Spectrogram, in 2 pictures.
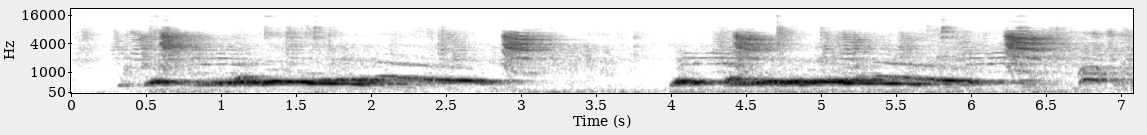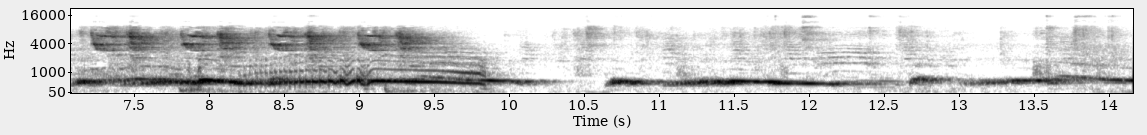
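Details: Courting pair of Eurasian collared doves at the nest, the male calling the female to it; a steady series of long, low, slightly wavering coos separated by short gaps, with a burst of bright chirping and rustling near the middle.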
